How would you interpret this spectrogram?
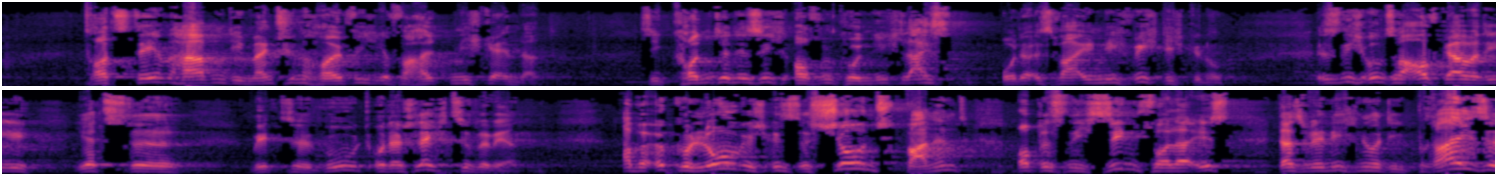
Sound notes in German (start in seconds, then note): none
